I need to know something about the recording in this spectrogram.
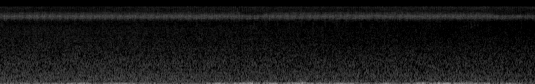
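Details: Summer field cricket giving a continuous, thin high shrill that holds level, slightly softer than the low, rough wind noise beneath it.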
